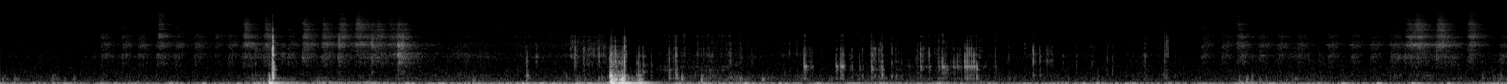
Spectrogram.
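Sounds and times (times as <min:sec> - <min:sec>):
small clicks and knocks: 0:01.0 - 0:04.3, 0:05.2 - 0:14.9
camera handling rumble: 0:05.2 - 0:13.2.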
